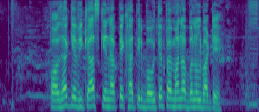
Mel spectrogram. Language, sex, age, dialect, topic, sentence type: Bhojpuri, male, 25-30, Northern, agriculture, statement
